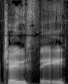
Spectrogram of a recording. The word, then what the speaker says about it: Jyoti: So this name, Jyoti, I think what's interesting about it is it's a thi at the end. So it's spelt J-Y-O-T-I, but it's thi at the end.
